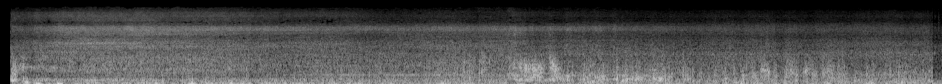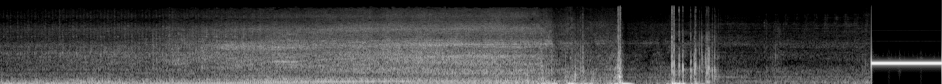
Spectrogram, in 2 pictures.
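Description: Custom open-top off-road jeep driving past, its engine running with road and wind noise; the engine note rises about twelve seconds in as it pulls away. A few sharp knocks come near the end, then it falls quieter.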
